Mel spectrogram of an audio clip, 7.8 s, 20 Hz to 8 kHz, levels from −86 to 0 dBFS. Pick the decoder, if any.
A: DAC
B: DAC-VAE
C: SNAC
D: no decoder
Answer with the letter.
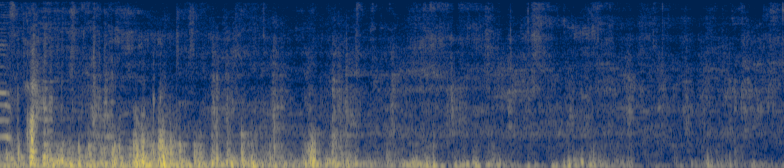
C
